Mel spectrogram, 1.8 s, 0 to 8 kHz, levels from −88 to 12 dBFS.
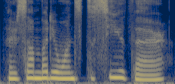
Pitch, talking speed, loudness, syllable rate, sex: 205 Hz, 240 wpm, -16 LUFS, 7.8 syllables/s, male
